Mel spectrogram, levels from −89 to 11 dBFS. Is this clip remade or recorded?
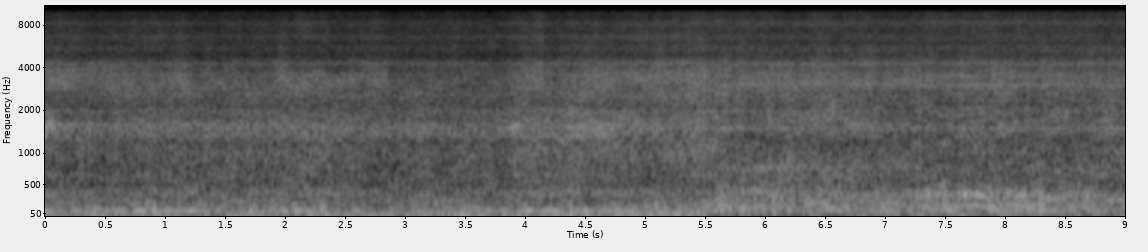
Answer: remade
